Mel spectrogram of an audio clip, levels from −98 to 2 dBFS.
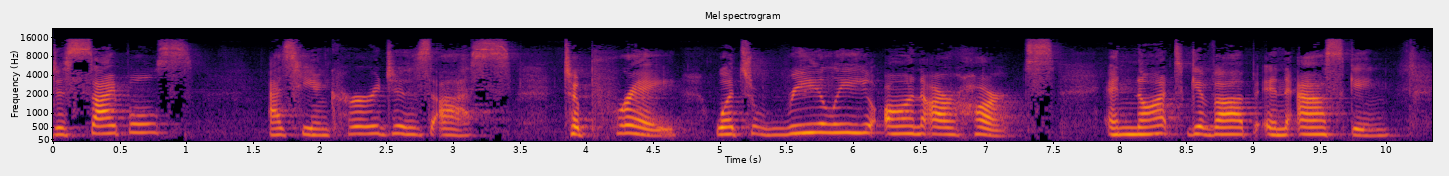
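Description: No technical faults can be heard in the audio.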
